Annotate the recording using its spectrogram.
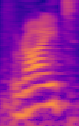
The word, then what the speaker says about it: write: To zależy, jak na to spojrzeć, bo jeżeli słowo zaczyna się w pisowni na WR, no to wtedy W nie wymawiamy. Tak jest na przykład ze słowem pisać, czyli write, albo niewłaściwy, czyli wrong.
